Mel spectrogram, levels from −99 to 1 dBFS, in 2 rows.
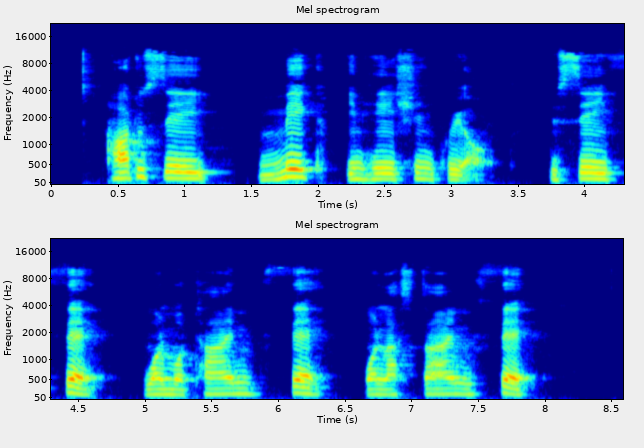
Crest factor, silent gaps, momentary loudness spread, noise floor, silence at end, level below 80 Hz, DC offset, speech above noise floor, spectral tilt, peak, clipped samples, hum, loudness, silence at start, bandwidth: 20 dB; 3.62-3.66 s; 15 LU; under -90 dBFS; 0.7 s; -72 dBFS; under 0.1%; over 55 dB; -6 dB/octave; -16 dBFS; under 0.1%; none; -36 LUFS; 0.4 s; 11.5 kHz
